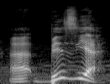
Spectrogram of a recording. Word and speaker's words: Bizia: Bizia, as their capital. That's very good pronunciation, by the way, everyone. That's exactly how it's pronounced.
